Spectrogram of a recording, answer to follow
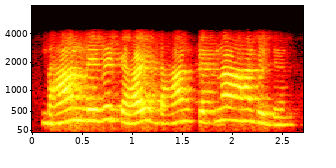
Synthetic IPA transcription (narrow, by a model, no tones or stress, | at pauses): d̪ʱaːnleːbekeɦajid̪ʱaːnkɪt̪naəɦãd̪ed̪ʱe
